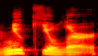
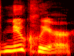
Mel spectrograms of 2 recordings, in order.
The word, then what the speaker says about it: nuclear: It sounds to me like what you are saying is nucular, nuclear. But it's nuclear.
